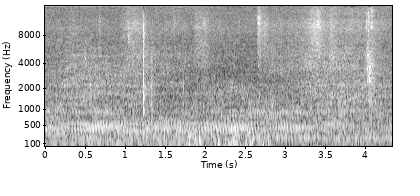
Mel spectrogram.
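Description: An engine running steadily: a low, continuous hum with no change in pitch.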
